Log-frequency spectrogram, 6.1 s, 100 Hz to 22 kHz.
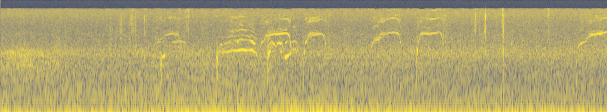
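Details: Ospreys at an Estonian nest on a live camera, 11 July 2017 around 16:27, as a huge fish is delivered to rain-soaked young. A run of clear, arched, whistled chirps repeats about every half second over a steady low rumble.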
